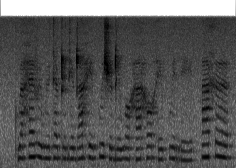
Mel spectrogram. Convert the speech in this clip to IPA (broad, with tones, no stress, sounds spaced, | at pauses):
kʷʼ a˨˩˦ h æ˧˥ v ʏ˨˩ w ʏ˨˩˦ d æ˨˩ ʈ ʏ˨˩ d e˨˩ ɖ a˧˥ h e˨˩˦ kʷ e˥˨ ʃ ʏ˨˩ ɖ e˨˩˦ w ɔ˨˩ h a˧˥ h ɔ˥˨ h e˧˥ kʷ e˥˨ r e˨˩˦ | a˧˥ x ɜ˥˨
